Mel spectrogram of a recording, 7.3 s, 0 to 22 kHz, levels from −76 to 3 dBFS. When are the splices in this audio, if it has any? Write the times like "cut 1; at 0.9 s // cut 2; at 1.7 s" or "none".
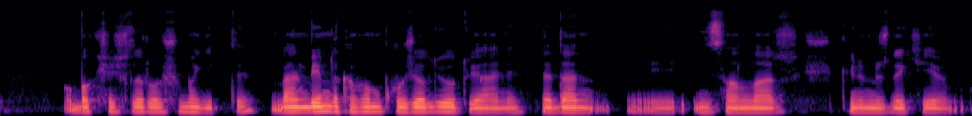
cut 1; at 2.0 s // cut 2; at 4.6 s // cut 3; at 6.2 s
